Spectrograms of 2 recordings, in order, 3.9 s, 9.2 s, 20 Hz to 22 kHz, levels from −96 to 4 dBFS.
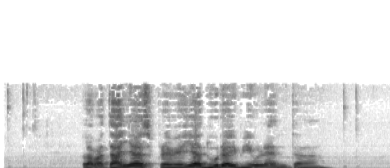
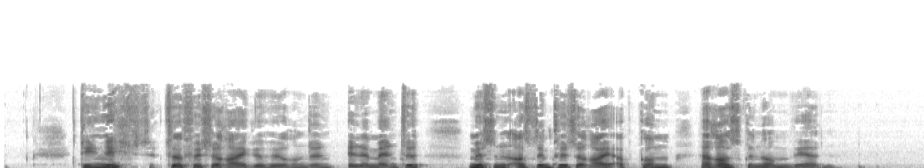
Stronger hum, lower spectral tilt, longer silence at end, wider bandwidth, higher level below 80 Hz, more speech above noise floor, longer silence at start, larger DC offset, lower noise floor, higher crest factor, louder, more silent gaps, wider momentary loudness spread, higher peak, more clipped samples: neither; first, -6.5 dB/octave vs -5 dB/octave; about the same, 0.65 s vs 0.65 s; about the same, 11.5 kHz vs 11.5 kHz; first, -58 dBFS vs -72 dBFS; first, 48 dB vs 42 dB; first, 0.85 s vs 0.55 s; neither; second, -61 dBFS vs -69 dBFS; second, 14 dB vs 20 dB; first, -14 LUFS vs -27 LUFS; neither; first, 13 LU vs 10 LU; first, 0 dBFS vs -8 dBFS; neither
